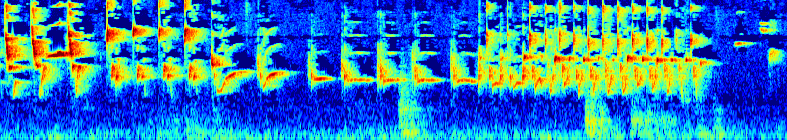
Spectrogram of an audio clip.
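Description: A canary sings a fast, high, rolling song of repeated chirps and sweeping notes, ending in quick bright trills; a few faint thumps in the background.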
